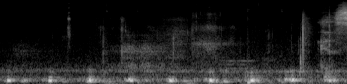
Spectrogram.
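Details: Fetal heartbeat on a CTG monitor at a check-up about 6 weeks before due date: rapid, regular whooshing thumps, about 146 a minute, a normal fetal heart rate; all reported fine.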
